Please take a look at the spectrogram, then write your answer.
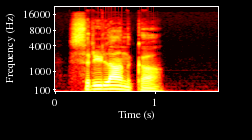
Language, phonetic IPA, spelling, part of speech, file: Polish, [ˈsrʲi ˈlãnka], Sri Lanka, proper noun, Pl-Sri Lanka.ogg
